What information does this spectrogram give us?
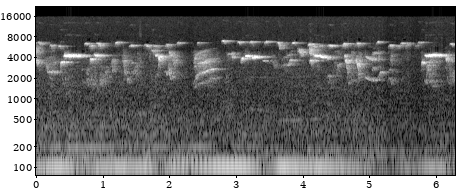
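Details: A young mixed-breed canary just starting to sing practices scratchy, high twittering phrases over a steady low hum.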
